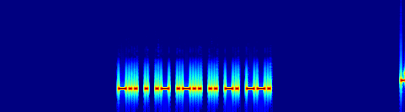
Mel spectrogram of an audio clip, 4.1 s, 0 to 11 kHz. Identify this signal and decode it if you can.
Morse code, heard as a keyed tone, about 44 wpm, 700 Hz. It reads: DEALING
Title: ING Suffix - Top 100 Words with Base Words 45wpm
